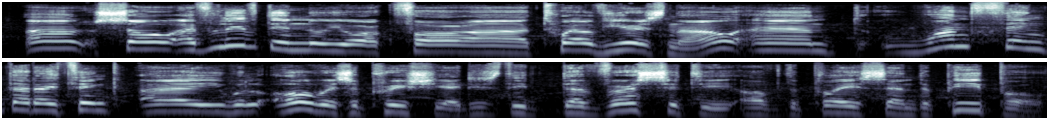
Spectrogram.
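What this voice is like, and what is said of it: English with a foreign accent. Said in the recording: “my English is pretty good, but ... for having a foreign accent”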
